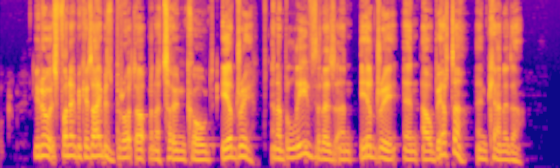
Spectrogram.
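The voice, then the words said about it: Scottish accent. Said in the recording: “that's my accent ... it's just my accent ... it sounded like 50 ... you Scots ... I love the Scottish accent.”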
